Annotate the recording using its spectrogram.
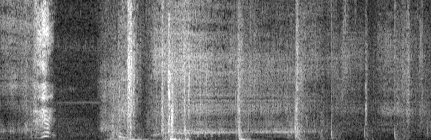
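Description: A heavy blade strikes flesh with wet thuds.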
